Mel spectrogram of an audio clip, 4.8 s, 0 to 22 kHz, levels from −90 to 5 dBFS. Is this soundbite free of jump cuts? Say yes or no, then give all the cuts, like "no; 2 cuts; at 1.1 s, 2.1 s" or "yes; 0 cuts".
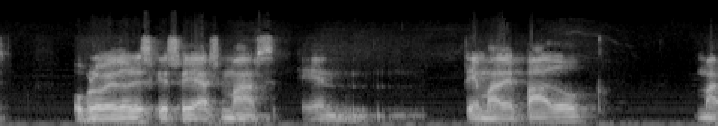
yes; 0 cuts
